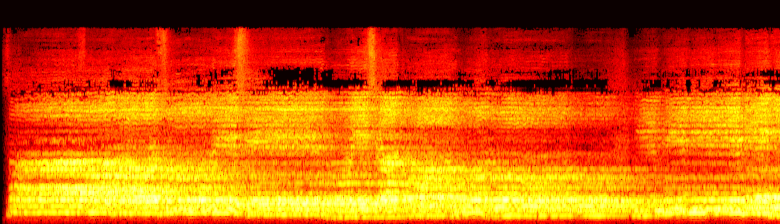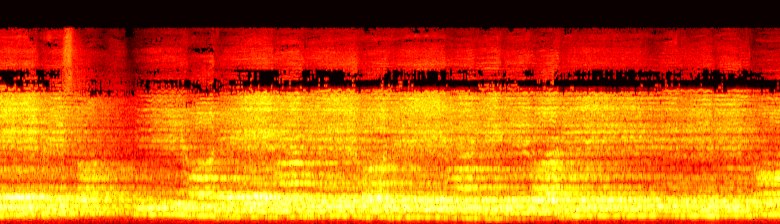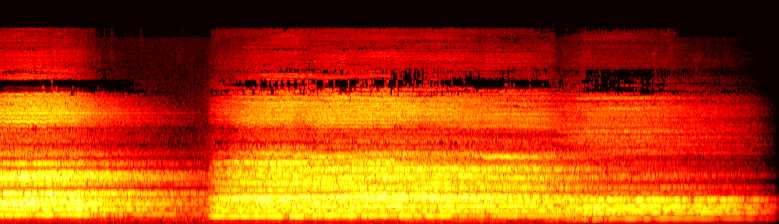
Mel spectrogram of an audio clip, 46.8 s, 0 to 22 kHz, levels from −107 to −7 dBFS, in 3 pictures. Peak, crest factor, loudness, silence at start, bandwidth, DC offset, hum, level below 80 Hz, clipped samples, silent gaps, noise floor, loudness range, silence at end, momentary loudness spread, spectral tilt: -2 dBFS; 18 dB; -20 LUFS; 0.15 s; 13 kHz; under 0.1%; none; -74 dBFS; under 0.1%; none; -51 dBFS; 10 LU; 0.45 s; 13 LU; -5.5 dB/octave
